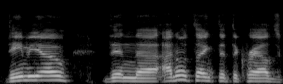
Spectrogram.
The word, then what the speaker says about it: Demeo: this show without mentioning demayo or demio i'm still saying call it saying it wrong demeo then uh i don't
